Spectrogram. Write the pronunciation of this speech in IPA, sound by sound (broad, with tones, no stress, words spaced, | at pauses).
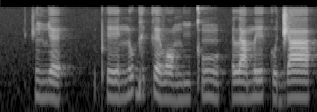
t͡ʃĩ˨ɲɛ˨ | pʰeː˨nʊ˦˨ɡɪ˦ kɛ˨vɔ˨ŋiː˨kʼũ˦˨ | la˦meː˦ kʊ˨d͡ʒaː˦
